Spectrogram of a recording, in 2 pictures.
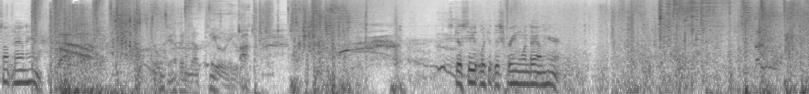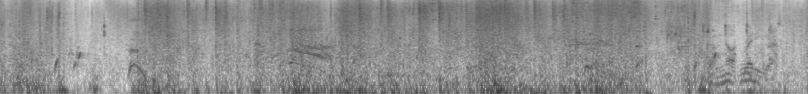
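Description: Weapons clash and strike in a fast fight.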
